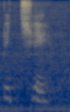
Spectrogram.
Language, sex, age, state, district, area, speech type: Punjabi, female, 18-30, Punjab, Mansa, urban, read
